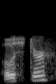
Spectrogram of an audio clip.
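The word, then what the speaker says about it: Oester: Ron Oster, or how do you pronounce it? Oster? – Oster. Ron Oster.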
